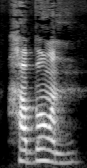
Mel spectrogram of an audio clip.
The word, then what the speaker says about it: jabón: e sound Jota Jota jabón the letter J is pronounced again like an H and again it's a little farther back in your throat it's a sound carbone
